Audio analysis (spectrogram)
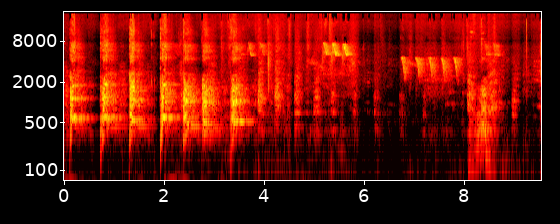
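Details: Leo, a German Shepherd, barking to chase other dogs away from the gate of his home; about eight loud harmonic barks in quick succession over the first five seconds, then a man's voice talking and fainter squeaks and chatter afterward.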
